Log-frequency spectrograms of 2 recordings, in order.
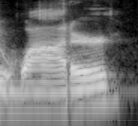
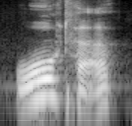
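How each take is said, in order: First: The word is said in an American accent. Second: The word is said in a British accent. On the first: "Americans say water" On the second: "British people are like water"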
